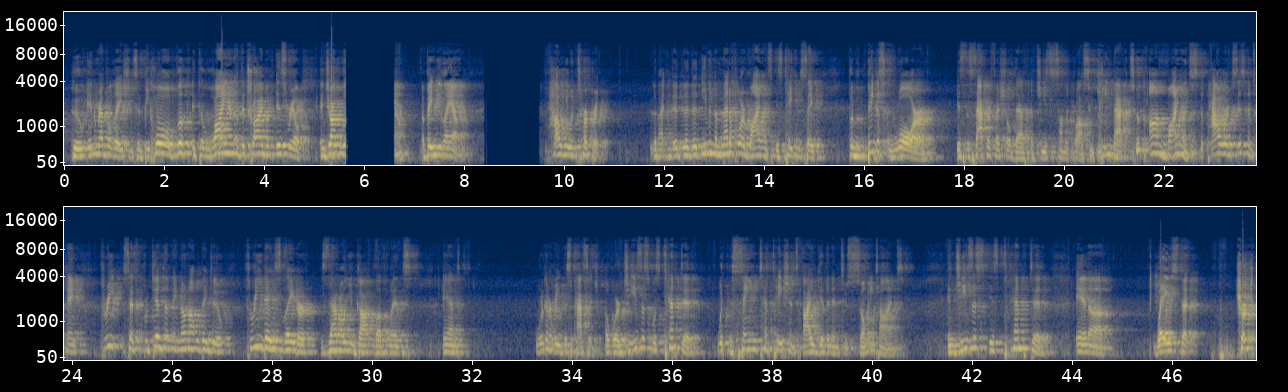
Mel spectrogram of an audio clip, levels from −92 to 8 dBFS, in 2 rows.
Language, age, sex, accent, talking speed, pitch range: English, 40-59, male, American, 140 wpm, 140-200 Hz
